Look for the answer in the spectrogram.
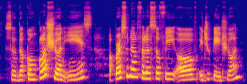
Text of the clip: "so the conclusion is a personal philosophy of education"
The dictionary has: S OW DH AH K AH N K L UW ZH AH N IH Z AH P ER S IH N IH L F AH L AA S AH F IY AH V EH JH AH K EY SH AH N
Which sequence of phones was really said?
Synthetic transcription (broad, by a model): S OW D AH K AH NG K L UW SH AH N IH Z AH P ER S IH N IH L F AH L AA S AH F IY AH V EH JH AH K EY SH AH N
